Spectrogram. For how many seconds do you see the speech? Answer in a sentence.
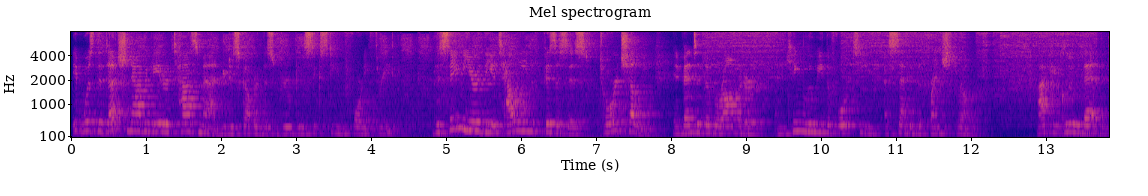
The speech can be heard for 13 seconds in total.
